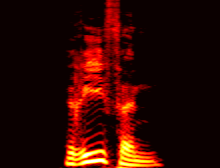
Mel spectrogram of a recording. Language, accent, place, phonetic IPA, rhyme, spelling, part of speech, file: German, Germany, Berlin, [ˈʁiːfn̩], -iːfn̩, Riefen, noun, De-Riefen.ogg
- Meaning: plural of Riefe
